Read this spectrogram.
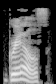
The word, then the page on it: grills: British English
